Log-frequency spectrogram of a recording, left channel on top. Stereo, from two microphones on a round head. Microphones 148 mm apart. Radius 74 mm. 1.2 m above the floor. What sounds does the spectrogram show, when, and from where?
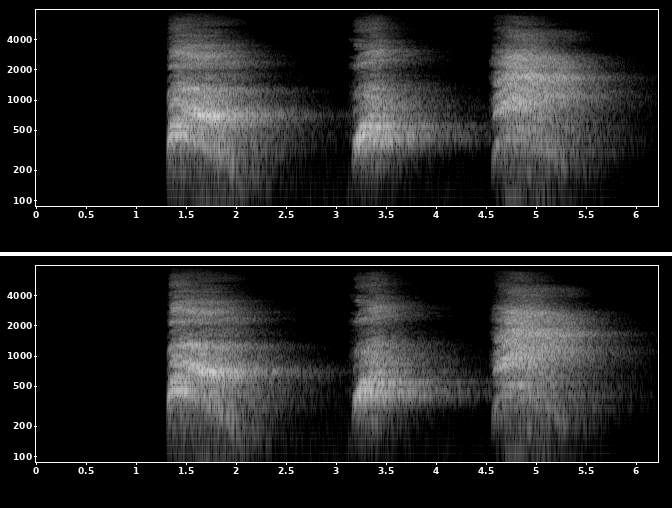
1.3 s a scream: 25° left (ahead or behind), 5 m; by 5.4 s 50° left (ahead or behind), 9 m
